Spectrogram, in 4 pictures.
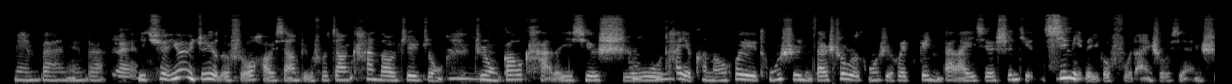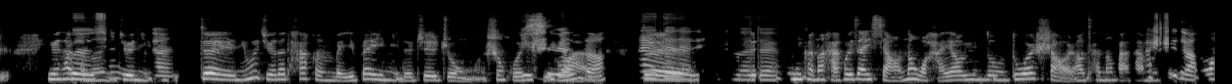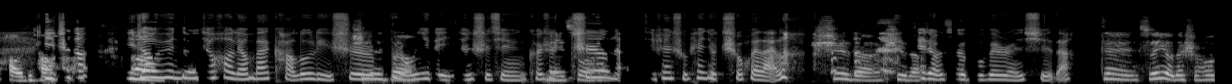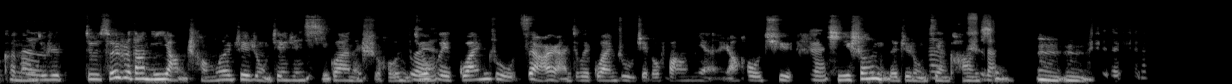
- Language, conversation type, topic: Chinese, unstructured, 你如何看待健康饮食与生活质量之间的关系？
- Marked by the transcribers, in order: distorted speech; other background noise; tapping; laughing while speaking: "掉？"; other noise; laugh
